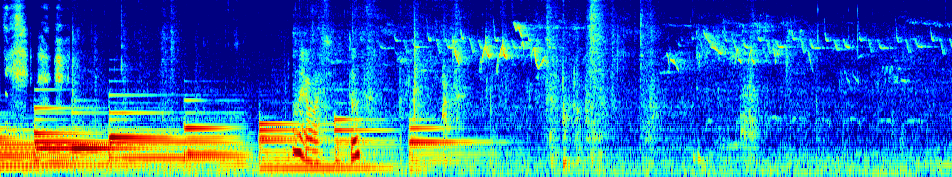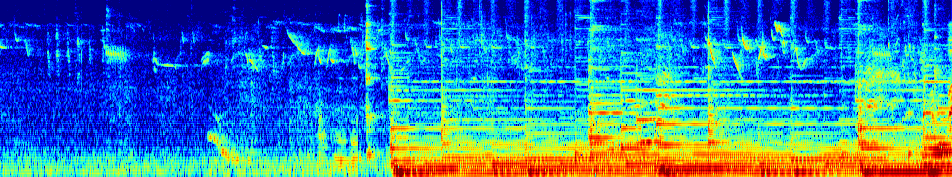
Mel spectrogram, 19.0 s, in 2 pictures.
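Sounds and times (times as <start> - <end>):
background music: 0.0 - 5.0, 13.4 - 19.0
small birds chirping: 0.0 - 19.0.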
